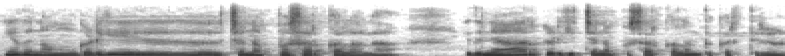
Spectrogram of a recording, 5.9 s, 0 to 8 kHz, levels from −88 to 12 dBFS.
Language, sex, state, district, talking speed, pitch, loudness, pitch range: Kannada, female, Karnataka, Bellary, 120 wpm, 195 Hz, -15 LUFS, 170-220 Hz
